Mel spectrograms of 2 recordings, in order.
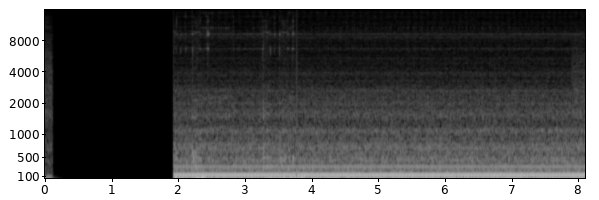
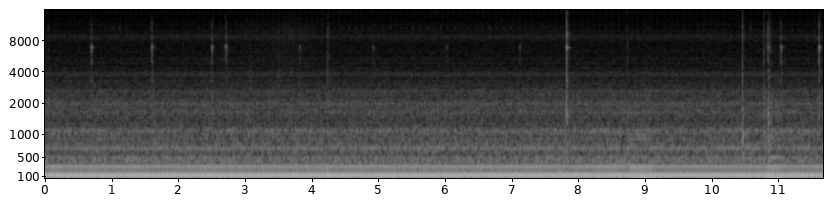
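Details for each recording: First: Sony PSX DESR-7000 with Matrix Infinity v1.93 modchip, KHS-400C laser, booting a recordable PS2 DVD: short silence, then a steady low spinning hum without clicking, ticking or grinding, normal optical drive operation. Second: Sony PSX DESR-7000 with Matrix Infinity v1.93 modchip, loading a PAL PS2 DVD: steady low hum with sparse, irregular laser clicks and ticks; the disc never spins up because the laser is struggling to focus and detect it.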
